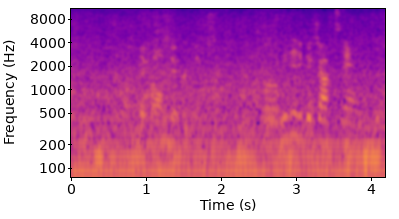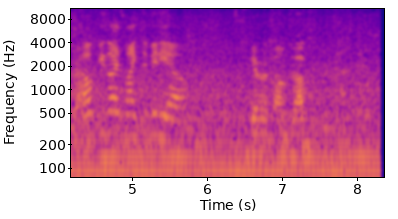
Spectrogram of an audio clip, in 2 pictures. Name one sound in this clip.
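A man and a woman talk casually close by.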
